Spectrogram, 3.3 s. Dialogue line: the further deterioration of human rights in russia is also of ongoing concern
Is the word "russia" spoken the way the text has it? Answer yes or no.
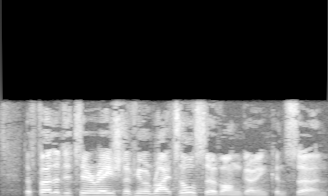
no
